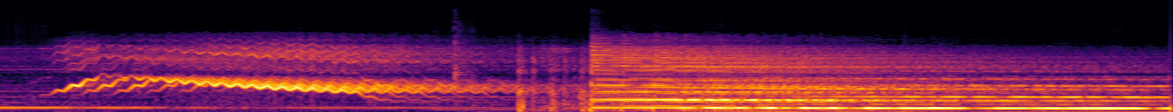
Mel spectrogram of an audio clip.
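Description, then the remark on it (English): A sci-fi "tractor beam" made with guitar effects: warbling, rising sweeps over a steady low hum, a brief stuttering break midway, then a dense, shimmering sustained drone. No one speaks. “I call this the tractor beam.”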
